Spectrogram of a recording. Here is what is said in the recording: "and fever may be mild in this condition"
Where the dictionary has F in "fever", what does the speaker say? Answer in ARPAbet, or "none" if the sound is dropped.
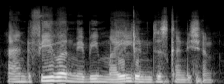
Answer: F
